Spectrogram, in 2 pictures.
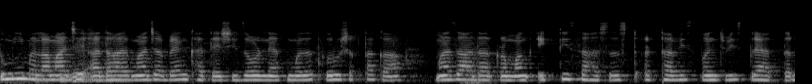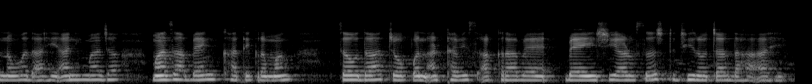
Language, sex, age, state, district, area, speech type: Marathi, female, 18-30, Maharashtra, Beed, rural, read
